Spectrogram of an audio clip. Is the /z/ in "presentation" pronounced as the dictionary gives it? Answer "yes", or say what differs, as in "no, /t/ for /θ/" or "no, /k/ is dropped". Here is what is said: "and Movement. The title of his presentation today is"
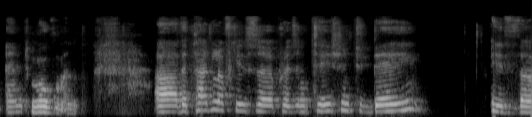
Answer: yes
